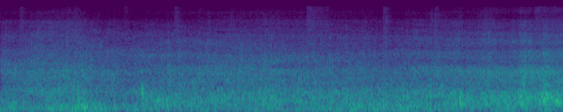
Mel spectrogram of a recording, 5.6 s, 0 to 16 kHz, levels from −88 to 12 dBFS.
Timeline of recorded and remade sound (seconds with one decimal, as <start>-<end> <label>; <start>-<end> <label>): 0.0-0.5 remade; 0.5-1.4 recorded; 1.4-3.6 remade; 3.6-4.6 recorded; 4.6-5.6 remade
